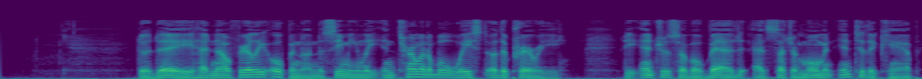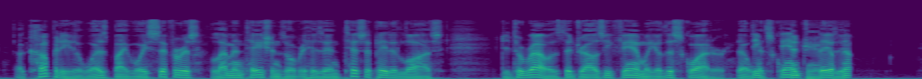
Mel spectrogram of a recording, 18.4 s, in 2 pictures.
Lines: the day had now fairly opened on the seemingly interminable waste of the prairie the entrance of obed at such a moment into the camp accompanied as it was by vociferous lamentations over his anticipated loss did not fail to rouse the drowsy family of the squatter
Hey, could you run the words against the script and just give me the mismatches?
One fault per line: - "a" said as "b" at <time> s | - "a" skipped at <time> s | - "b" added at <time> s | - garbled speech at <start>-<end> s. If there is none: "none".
- "as" skipped at 10.0 s
- "not fail" skipped at 14.4 s
- garbled speech at 16.6-17.7 s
